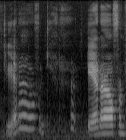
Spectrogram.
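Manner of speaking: put-on very high old person squeak; testing a falsetto old voice; high, tentative old person. Shown as a demonstration. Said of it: "how do I do an old person voice?".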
